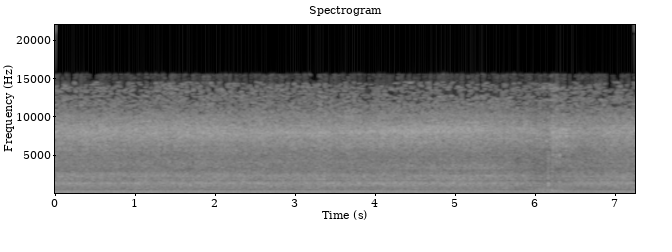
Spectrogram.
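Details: Toro SR4 Super Recycler 20381 mower with a Chinese clone engine, carburetor cleaned: it runs steady and even at a fast idle, then dips briefly; it runs fine but restarts hard after shutdown; cause unconfirmed.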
